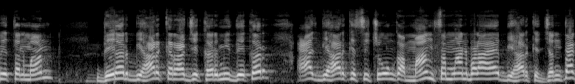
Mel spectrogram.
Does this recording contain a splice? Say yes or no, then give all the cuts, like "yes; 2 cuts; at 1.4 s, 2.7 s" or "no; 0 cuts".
yes; 1 cut; at 1.1 s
